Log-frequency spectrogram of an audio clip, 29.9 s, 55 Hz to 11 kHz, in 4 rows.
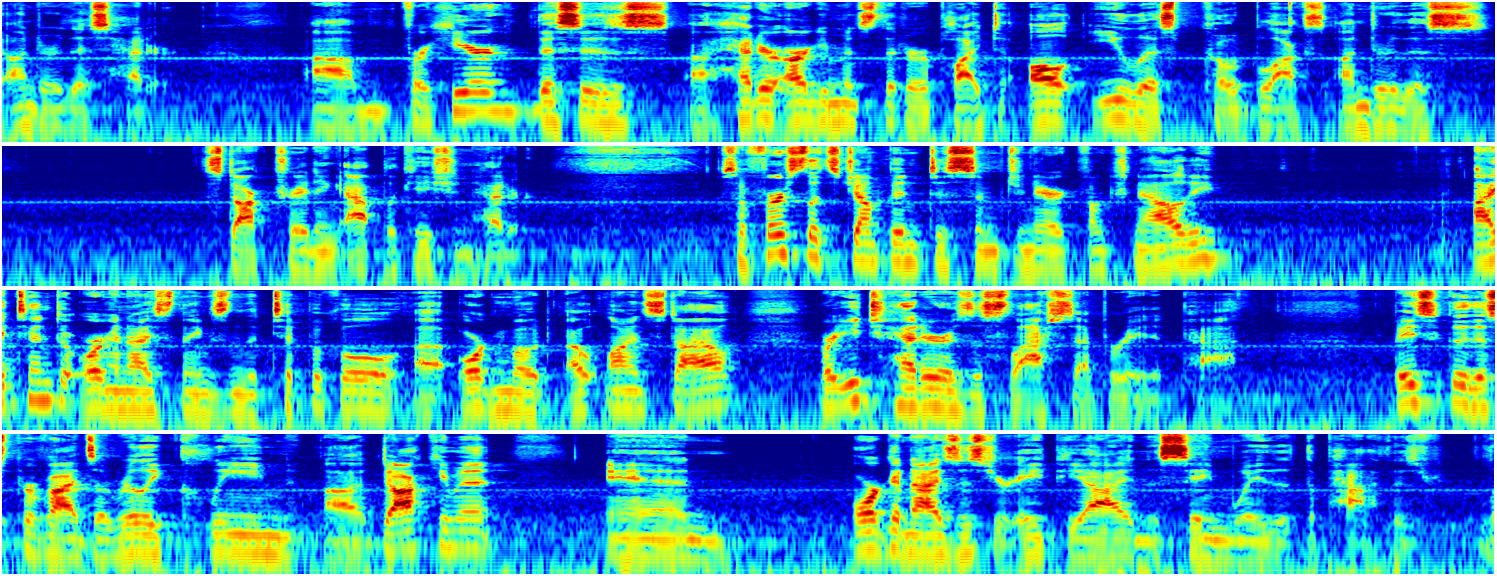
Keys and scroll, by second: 1.0-1.7 typing, 7.5 k, 11.4-12.6 typing, 14.0-14.4 typing.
